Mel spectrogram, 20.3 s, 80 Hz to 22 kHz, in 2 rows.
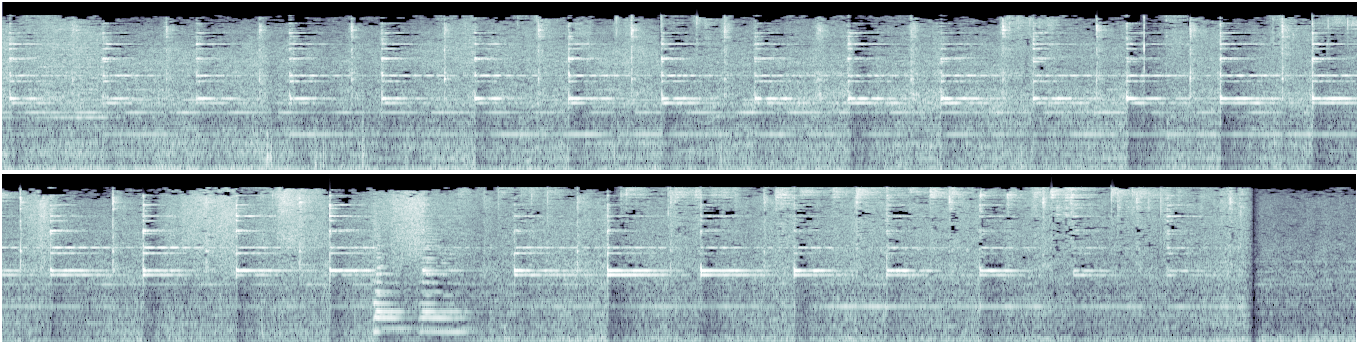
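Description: BNSF GE Dash 9 diesel locomotives pulling a loaded grain train past at speed: a steady engine drone under a rhythmic clickety-clack of wheels over rail joints, with a thin high ringing from the wheels on the curve. A short horn sound comes about two-thirds of the way in.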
